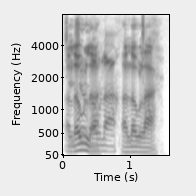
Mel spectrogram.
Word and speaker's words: Alola: For those of you who don't know, the region of Alola. I'm saying that right? – Alola.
